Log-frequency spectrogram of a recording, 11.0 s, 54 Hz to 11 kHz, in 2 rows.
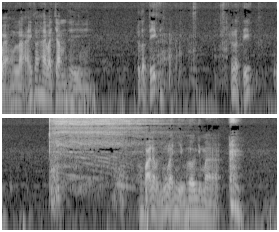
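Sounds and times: electric motor running: 6.4 - 9.2.

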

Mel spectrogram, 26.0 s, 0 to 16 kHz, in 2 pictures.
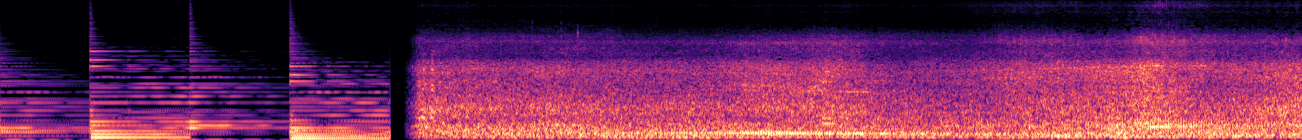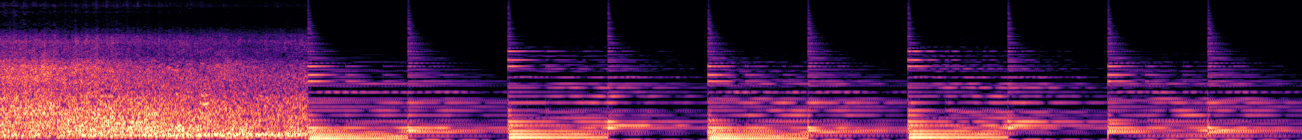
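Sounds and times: motorcycles passing: 4.1 - 16.1
loud steady traffic rush: 4.1 - 16.2
trucks passing: 4.1 - 16.3.

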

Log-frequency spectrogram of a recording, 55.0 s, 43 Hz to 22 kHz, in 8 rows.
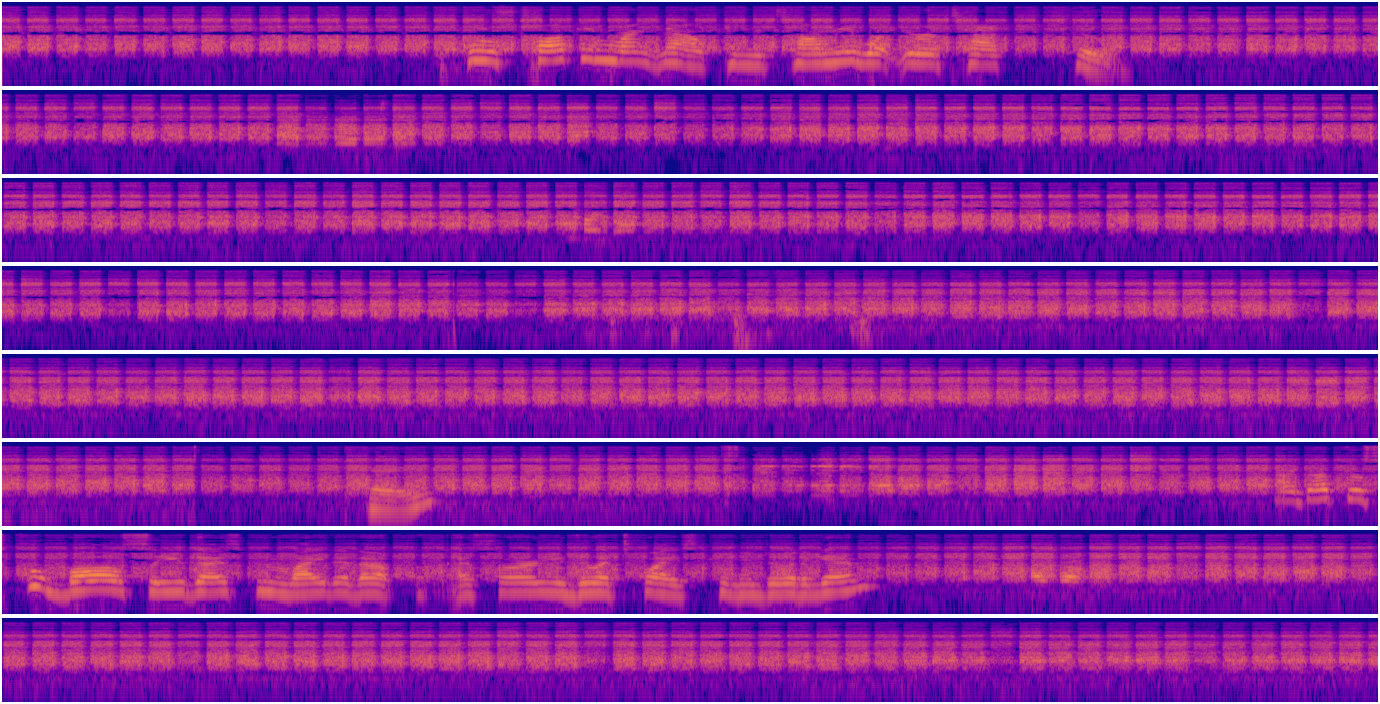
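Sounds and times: choppy radio static hiss: 0.0 - 55.0.

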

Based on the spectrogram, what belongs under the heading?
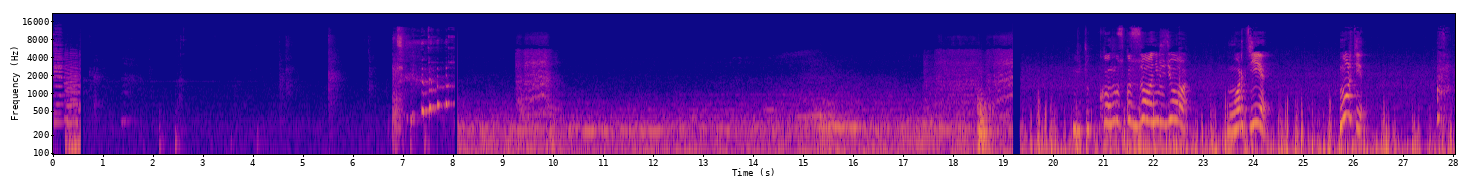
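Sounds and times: steady low rumble: 8.1 - 28.0.

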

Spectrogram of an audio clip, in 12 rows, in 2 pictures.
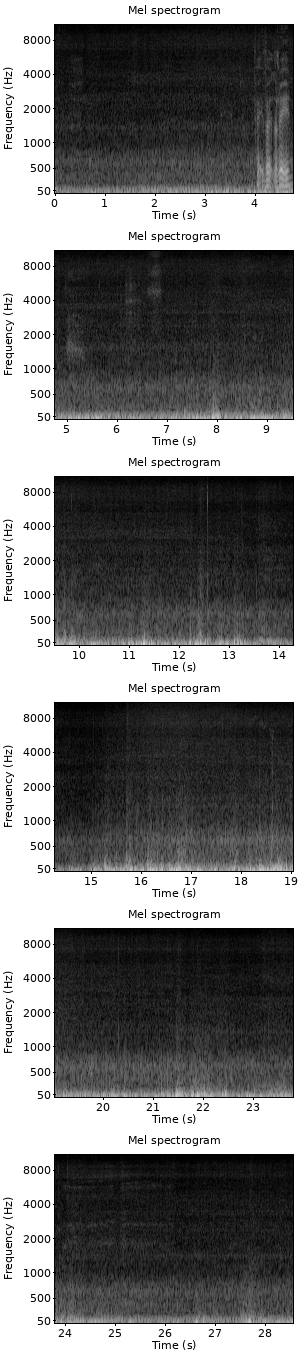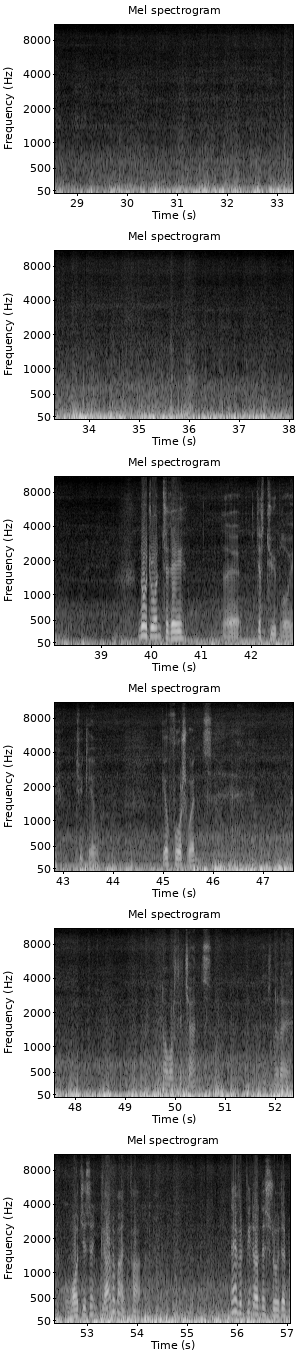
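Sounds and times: wind buffeting microphone: 4.5 - 57.0.

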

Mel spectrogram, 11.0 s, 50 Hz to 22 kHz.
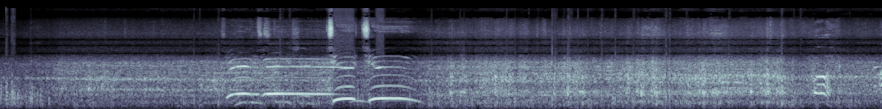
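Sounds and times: light rail train passing: 0.0 - 11.0.

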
